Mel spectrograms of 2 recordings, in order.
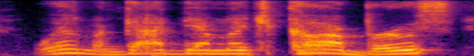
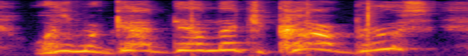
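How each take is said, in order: First: Higher whiny Joker demand; Joker impression. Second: Much higher, squealing Joker demand; Joker impression. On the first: A fan quoting Joker demanding his car from Bruce, higher whine. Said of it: "who does Joker". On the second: A fan re-quoting Joker demanding his car, shrill squeal. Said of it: "when he goes".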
